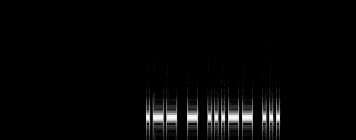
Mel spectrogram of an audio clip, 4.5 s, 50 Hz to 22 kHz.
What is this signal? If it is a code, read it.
Morse code, heard as a keyed tone, about 27 wpm, 700 Hz. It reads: WT3S
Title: USA Call Signs - 4 Characters - Repeated 3x - 28wpm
